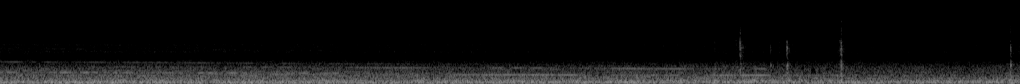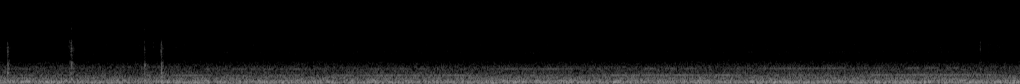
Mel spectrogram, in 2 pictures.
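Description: An electric train motor hums with a low whine.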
